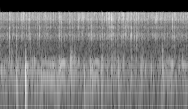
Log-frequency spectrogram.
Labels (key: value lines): label: biophony, cascading saw
recorder: HydroMoth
